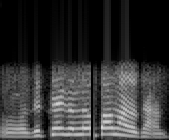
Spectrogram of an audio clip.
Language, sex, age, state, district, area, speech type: Assamese, female, 18-30, Assam, Darrang, rural, conversation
